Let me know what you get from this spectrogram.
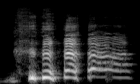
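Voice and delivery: high, loud giggling fit; burst of laughter. Real, not acted. Streamer cracking up after his Sicilian bit, high laughter. Laughs at own accent attempt.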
